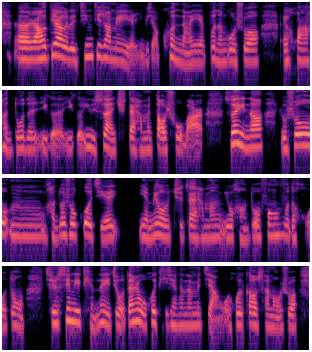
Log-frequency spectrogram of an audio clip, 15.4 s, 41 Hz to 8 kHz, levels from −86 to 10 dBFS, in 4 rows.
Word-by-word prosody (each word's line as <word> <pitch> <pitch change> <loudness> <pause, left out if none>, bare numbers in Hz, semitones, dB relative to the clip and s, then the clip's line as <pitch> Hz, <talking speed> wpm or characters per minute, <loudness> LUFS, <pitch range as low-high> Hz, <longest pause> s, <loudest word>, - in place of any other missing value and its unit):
呃， 225 -1 +6
然 225 0 +8
后 245 - +6
第 290 +4 +4
二 275 - +10
个 235 - +2
的 210 - +2
经 265 +7 -4
济 270 - -3
上 240 -2 0
面 200 -4 -3
也 160 - -5
比 - - -14
较 - - -8
困 255 -7 -4
难， 175 0 -4
也 180 - -4
不 235 +5 -6
能 190 -1 -8
够 200 -1 -4
说， 195 +1 -1 0.2
哎， 190 - -3
花 210 0 -1
很 195 - -5
多 205 +2 -4
的 195 0 -4
一 195 - -7
个 - - -4
一 195 - -9
个 - - -3
预 225 -3 -4
算， 200 -1 +4
去 - - -4
带 200 - +5
他 190 0 -6
们 195 0 -7
到 190 - +5
处 400 - -3
玩 - - +2
儿。 - - +1 0.2
所 290 0 +8
以 270 - +7
呢， 220 +1 +5 0.2
有 200 - -2
时 205 - -3
候， 250 -1 +7
嗯， 205 -1 -8
很 210 - -7
多 225 +4 0
时 230 - -6
候 - - +2
过 215 0 +3
节 190 +10 -2 0.2
也 200 -1 -4
没 195 +4 -4
有 210 -3 +2
去 205 - -7
带 200 +1 +1
他 185 - -9
们 195 +1 -8
有 195 - -2
很 180 -3 -11
多 - - -2
丰 220 +1 -5
富 210 - -6
的 190 - -6
活 175 -2 -7
动， 190 -3 -5 0.2
其 - - -7
实 220 - -3
心 275 -1 +3
里 240 -1 +3
挺 175 -7 -8
内 215 0 0
疚。 185 0 -1
但 235 +2 +5
是 255 - +4
我 200 - 0
会 230 +4 +1
提 - - -13
前 200 -1 -6
跟 195 0 -8
他 195 - -5
们 200 0 -7
讲， 290 +8 -2
我 270 - -7
会 205 -1 -2
告 205 0 +1
诉 185 - -6
他 190 - -4
们 170 - -6
我 160 - -8
说： 180 +1 -2
205 Hz, 365 characters per minute, -24 LUFS, 195-230 Hz, 0.2 s, 二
